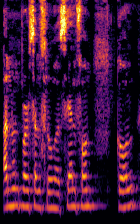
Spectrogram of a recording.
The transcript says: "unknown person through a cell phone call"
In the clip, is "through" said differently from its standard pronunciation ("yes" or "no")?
yes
